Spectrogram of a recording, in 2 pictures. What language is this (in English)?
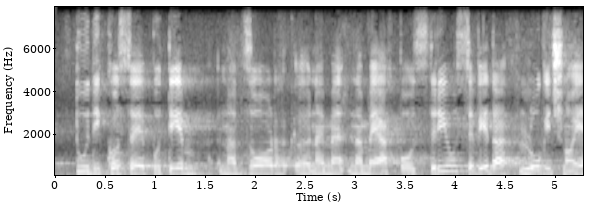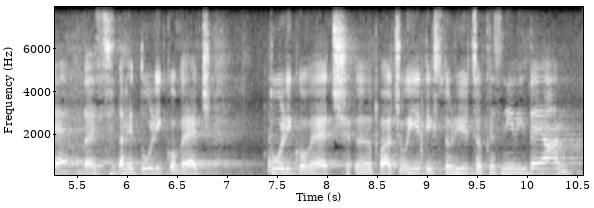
Slovenian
